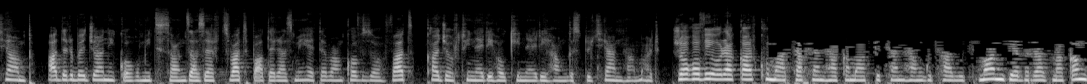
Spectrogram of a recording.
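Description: At 7.28 s a single sharp click cuts across the sound, likely from dropped samples: a handful of samples, well under a millisecond, went missing, so the waveform jumps. Nothing audible is lost, which separates it from a dropout with a gap. From 7.68 s to the end, the adaptive stream switches to a lower bitrate. Codec artefacts rise, consistent with a fall from a mid-rate MP3 to a very low one. The change is abrupt but leaves no gap. A second identical click at 8.47 s likely comes from the same kind of sample loss.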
